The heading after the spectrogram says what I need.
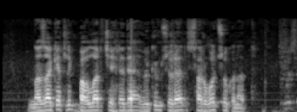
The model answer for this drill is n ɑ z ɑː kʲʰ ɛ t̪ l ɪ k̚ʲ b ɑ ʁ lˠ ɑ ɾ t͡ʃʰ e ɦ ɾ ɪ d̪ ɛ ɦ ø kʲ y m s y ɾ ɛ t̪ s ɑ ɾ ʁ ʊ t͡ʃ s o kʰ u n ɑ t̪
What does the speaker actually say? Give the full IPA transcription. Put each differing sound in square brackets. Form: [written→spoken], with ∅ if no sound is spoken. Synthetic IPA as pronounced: n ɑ z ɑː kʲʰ ɛ t̪ l ɪ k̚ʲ b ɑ ʁ lˠ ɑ ɾ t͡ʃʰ e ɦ ɾ ɪ d̪ ɛ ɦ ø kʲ y m s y ɾ ɛ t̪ s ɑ ɾ ʁ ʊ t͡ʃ s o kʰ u n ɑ t̪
